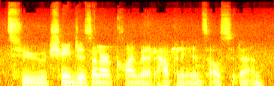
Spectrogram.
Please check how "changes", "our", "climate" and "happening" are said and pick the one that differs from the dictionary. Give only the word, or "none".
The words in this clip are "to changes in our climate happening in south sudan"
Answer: none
